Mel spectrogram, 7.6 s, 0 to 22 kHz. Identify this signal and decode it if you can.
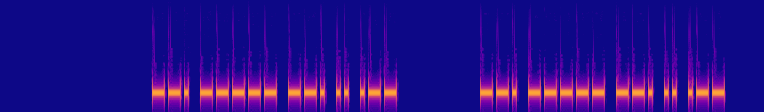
Morse code, heard as a keyed tone, about 31 wpm, 700 Hz. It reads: G0GIW G0GIW
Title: DXCC-100 Call Signs - 5 Characters - Repeated 3x - 30wpm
